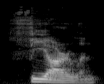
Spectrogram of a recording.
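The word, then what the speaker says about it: Phiarlan: The first one is House Fjarlin. That's spelled with a P-H-I. Fjarlin.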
